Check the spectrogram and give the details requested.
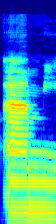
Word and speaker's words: Murdaugh: You have to spell Murdaugh. But down in South Carolina, they say Murdaugh.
